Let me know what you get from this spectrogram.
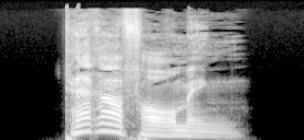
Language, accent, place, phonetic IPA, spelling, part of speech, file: German, Germany, Berlin, [ˈtɛʁaˌfɔʁmɪŋ], Terraforming, noun, De-Terraforming.ogg
- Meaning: terraforming (planetary engineering)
